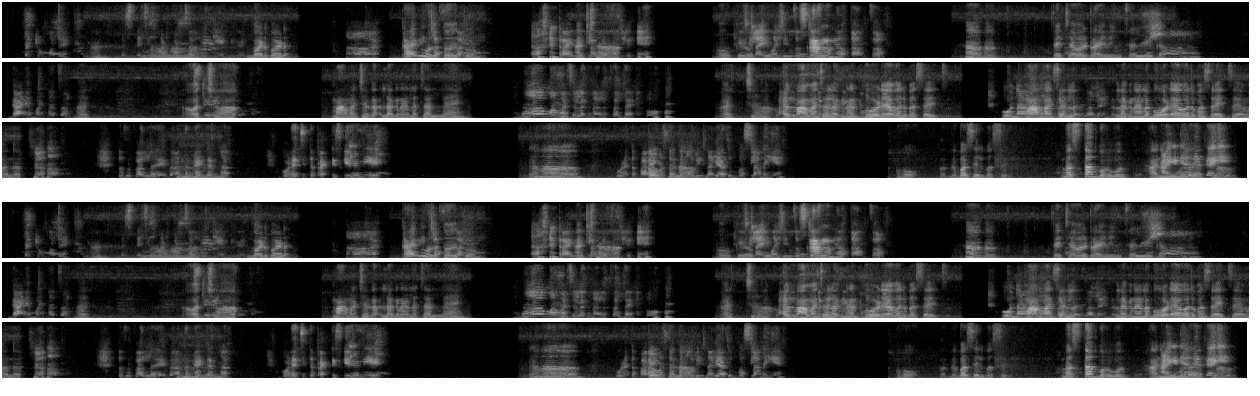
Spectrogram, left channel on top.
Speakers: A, on the right (about 45°); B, on the left (about 45°).
A: बेडरूम मध्ये
B: आह,
A: त्याचीच
B: वा
A: बडबड
B: वा
A: चालू
B: वा
A: आहे गेम खेळतोय.
B: बडबड
A: हा ड्रायविंग
B: काय बोलतोय
A: क्लासेस चालू
B: तो
A: आहे. ड्रायव्हिंग
B: अच्छा
A: क्लासेस चालू
B: ओके
A: शिलाई
B: ओके
A: मशीनच स्टेरिंग
B: आम
A: होत आमचं.
B: हा हा त्याच्यावर
A: आणि आम्ही
B: ड्रायविंग चाललेय का?
A: हा गाणे म्हणणार.
B: अ अच्छा
A: स्टेरिंग फिरवणं
B: मामाच्या लग्नाला चाललाय
A: मग मामाच्या लग्नाला चालताय ना तो
B: अच्छा पण
A: अजून
B: मामाच्या
A: मुहूर्त कधी
B: लग्नात
A: निघते का म्हणते
B: घोड्यावर बसायचं
A: हो ना
B: मामाच्या
A: सगळं
B: ल
A: तर झालंय
B: लग्नाला घोड्यावर बसायचंय म
A: तस चाललंय पण आता
B: हम्म.
A: काय करणार घोड्याची तर प्रॅक्टि - डीस केलेली आय
B: हां
A: घोड्या तर फार
B: तेच
A: आवडता पण
B: ना
A: ओरिजिनल अजून बसला नाहीये
B: हो अरे बसेल बसेल
A: हा
B: बसतात बरोबर आणि
A: आयडिया
B: मुलं
A: नाही
B: आहेत
A: काही
B: ना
